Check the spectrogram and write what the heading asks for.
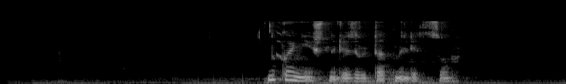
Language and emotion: Russian, sad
